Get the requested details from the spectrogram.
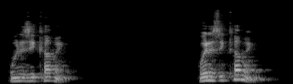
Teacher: Intonation goes down at the end. It's an information question.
